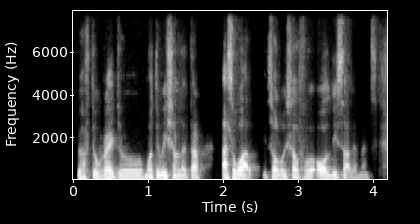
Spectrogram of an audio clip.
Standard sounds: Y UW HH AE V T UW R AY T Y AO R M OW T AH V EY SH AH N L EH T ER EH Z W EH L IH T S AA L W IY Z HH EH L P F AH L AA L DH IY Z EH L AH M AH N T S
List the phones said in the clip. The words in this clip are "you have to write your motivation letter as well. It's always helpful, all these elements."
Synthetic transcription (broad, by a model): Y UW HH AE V T UW R AY T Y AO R M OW T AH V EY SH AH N L EH T ER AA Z W EH L IH T S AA L W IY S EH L F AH AA L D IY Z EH L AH M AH N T S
